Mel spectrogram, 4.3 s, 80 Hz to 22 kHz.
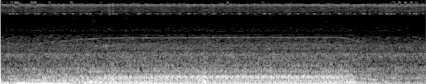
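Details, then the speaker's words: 2012 Subaru Outback torque converter stall test: in Drive, parking brake and foot brake on, wide-open throttle. Deep engine drone holds steady at 2200 rpm without flaring or dropping. Done while fixing stalling at stops after a battery replacement. Normal stall speed. "okay 2200 RPM I am happy with that I am happy with that"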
